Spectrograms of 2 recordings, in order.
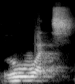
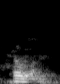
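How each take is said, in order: First: The word ends with a clear consonant sound. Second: The word ends on a vowel, final sound silent.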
